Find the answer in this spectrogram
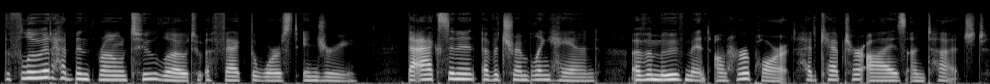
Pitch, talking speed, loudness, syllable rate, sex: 205 Hz, 175 wpm, -19 LUFS, 4.4 syllables/s, female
